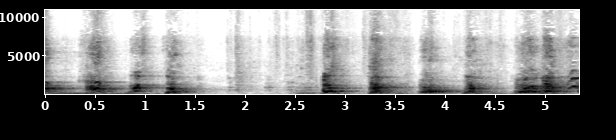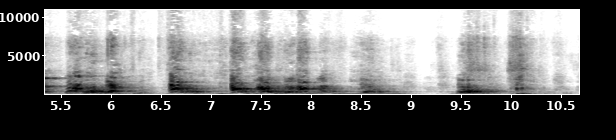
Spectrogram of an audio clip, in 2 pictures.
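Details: Boerboel dogs, a male and female pair named Enzo and Diva living in Egypt, barking while playing together: repeated deep, broad barks in quick bursts, some rough and growly, with brief pauses between volleys.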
